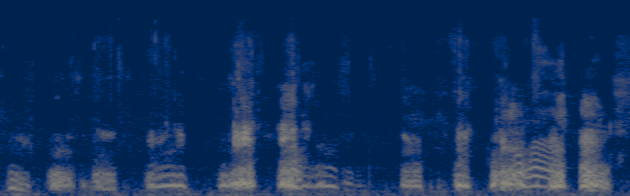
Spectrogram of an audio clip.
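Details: Giant schnauzer puppies, five weeks old, from a German litter: a series of short low growls and grumbles, about two per second, with harmonic whines and squeals rising toward the end.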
